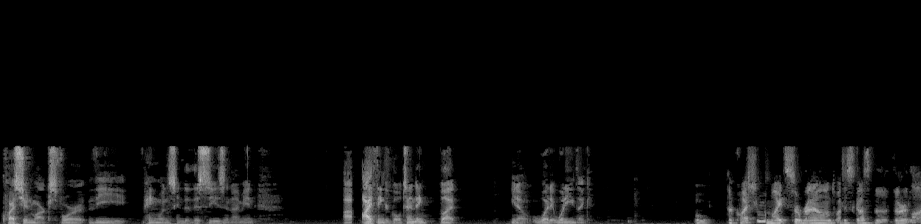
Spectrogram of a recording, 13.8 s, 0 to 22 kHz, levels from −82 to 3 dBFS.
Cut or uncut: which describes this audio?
cut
